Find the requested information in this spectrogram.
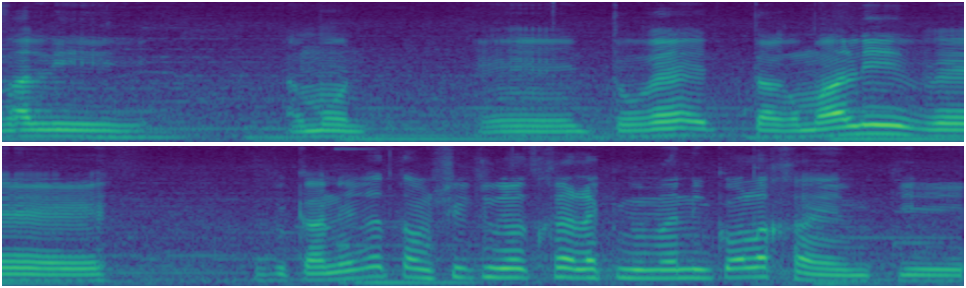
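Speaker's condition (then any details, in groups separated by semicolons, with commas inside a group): Cerebral palsy; motor disabilities, barely moved as child; age 26, improvable with much work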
